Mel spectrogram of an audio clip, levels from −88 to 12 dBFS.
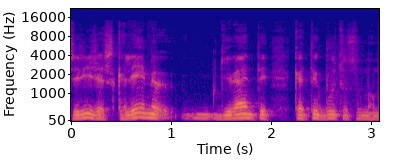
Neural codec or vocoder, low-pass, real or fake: none; 14.4 kHz; real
